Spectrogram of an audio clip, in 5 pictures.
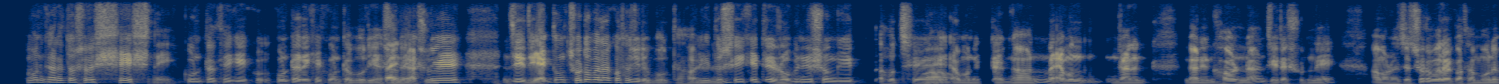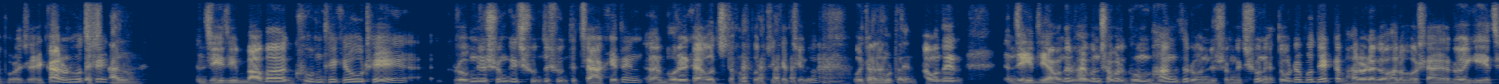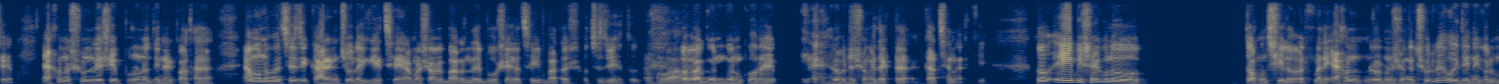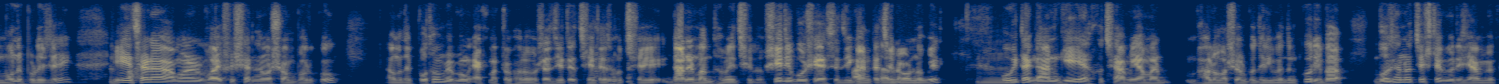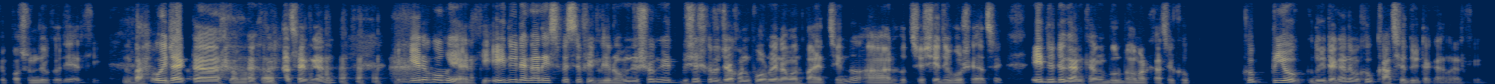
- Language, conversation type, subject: Bengali, podcast, কোন গান শুনলে তোমার পুরোনো স্মৃতি ফিরে আসে, আর তখন তোমার কেমন লাগে?
- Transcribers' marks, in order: other background noise; chuckle; chuckle; throat clearing; tapping; chuckle; chuckle; in English: "স্পেসিফিকলি"; chuckle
